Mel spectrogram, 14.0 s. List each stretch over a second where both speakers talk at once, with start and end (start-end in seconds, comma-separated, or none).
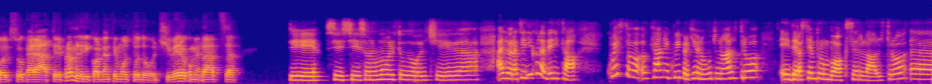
none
